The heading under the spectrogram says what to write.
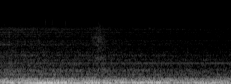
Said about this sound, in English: There's one right here. There's actually two of them in here. I use this one as well. Big explosion.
